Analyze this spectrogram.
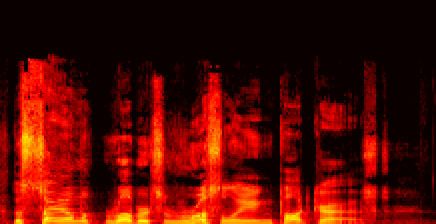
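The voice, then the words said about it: Bad Howard Finkel announcer impression. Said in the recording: “my horrible, horrible Howard Finkel impersonation, which is a longtime announcer for the WWF”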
